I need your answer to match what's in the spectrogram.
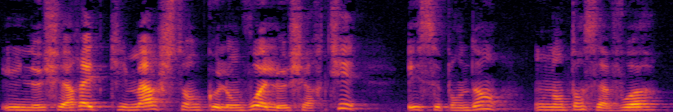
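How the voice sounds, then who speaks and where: A woman's voice: medium pitch, moderate pace, lightly acted. Woman reading a greedy scheming stranger.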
